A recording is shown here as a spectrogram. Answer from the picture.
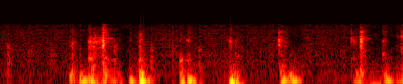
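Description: Chewing a Pop-Tart close to the microphone: a run of short, wet chewing sounds about two a second, starting about a second in.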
